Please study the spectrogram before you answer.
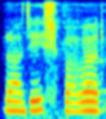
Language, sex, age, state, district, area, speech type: Telugu, female, 18-30, Telangana, Karimnagar, rural, spontaneous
